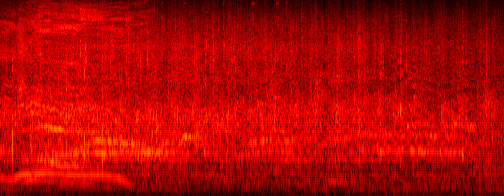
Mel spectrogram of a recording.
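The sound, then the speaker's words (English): A large crowd applauds and cheers continuously, dense clapping filling the scene with whoops and shouts rising above it, loud and sustained throughout. “The crowd cheers more.”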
